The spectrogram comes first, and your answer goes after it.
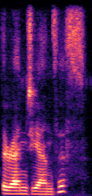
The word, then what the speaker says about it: Bacillus thuringiensis: Their claims are: you can pick them off your plants, you can purchase or attract natural predators, you can apply Bacillus thuringiensis.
